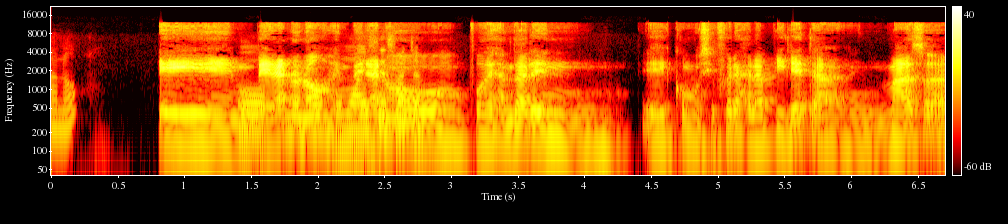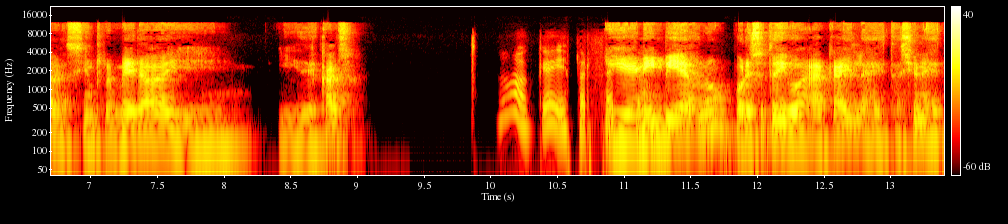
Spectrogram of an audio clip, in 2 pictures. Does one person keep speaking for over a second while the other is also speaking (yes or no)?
yes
